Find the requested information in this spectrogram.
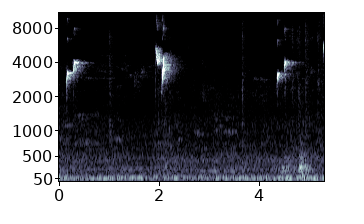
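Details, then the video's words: Hybrid finch song recorded to tutor goldfinches and canaries: short bright whistled notes rising and sliding upward in pitch, in bursts near the start, middle and end, separated by quiet gaps, over low background hum. "تغريد طائر الهجين ميسترو حفاضه لتعليم طيور الحسون والكناري بدون اخطاء"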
